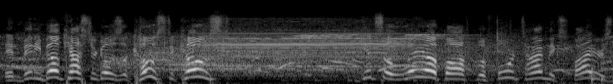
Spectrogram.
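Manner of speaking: excited yelling commentary; shouting play-by-play. Real, not acted. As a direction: shout the call, high and loud. Coast-to-coast final-second layup.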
